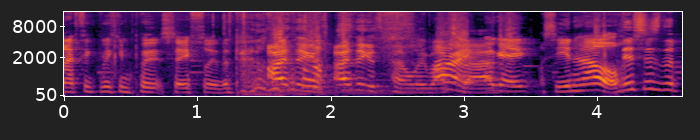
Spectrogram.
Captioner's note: laughs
